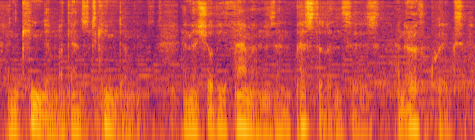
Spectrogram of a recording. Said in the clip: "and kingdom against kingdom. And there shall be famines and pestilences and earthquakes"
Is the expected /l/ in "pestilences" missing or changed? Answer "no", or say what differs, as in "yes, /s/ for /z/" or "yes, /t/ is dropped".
no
